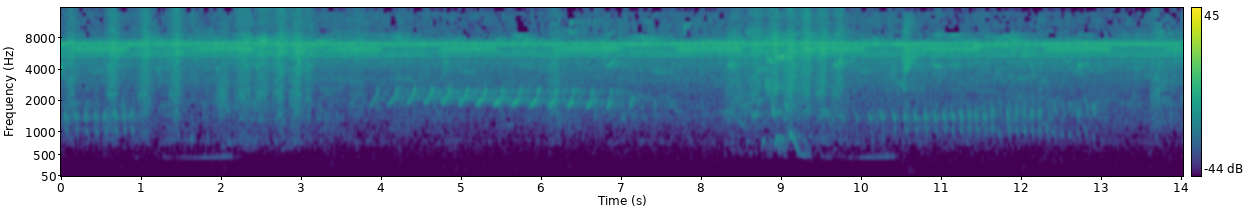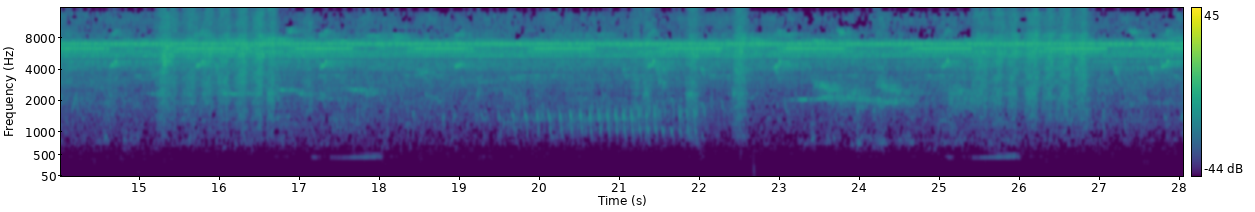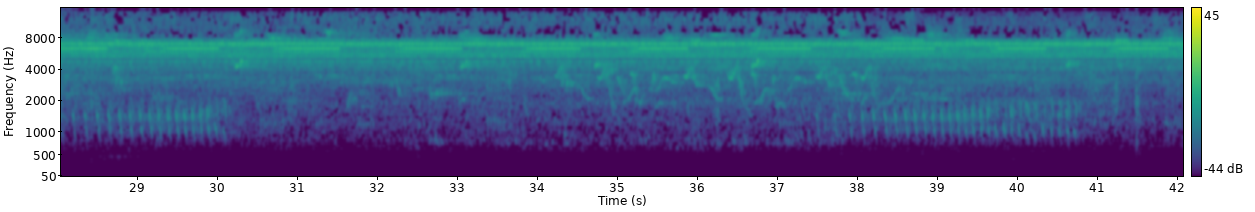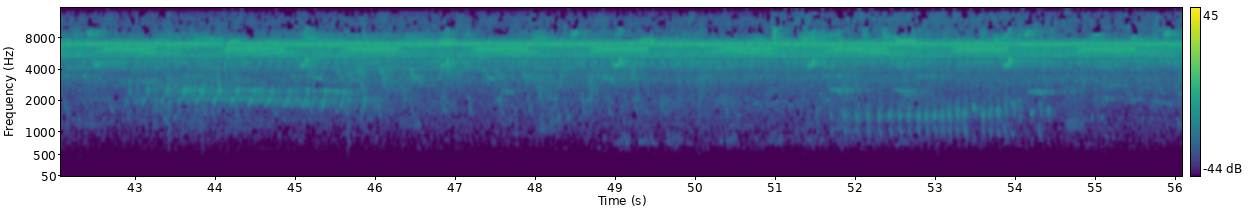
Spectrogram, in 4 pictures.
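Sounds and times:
high-pitched insect drone: 0.0s - 56.0s.

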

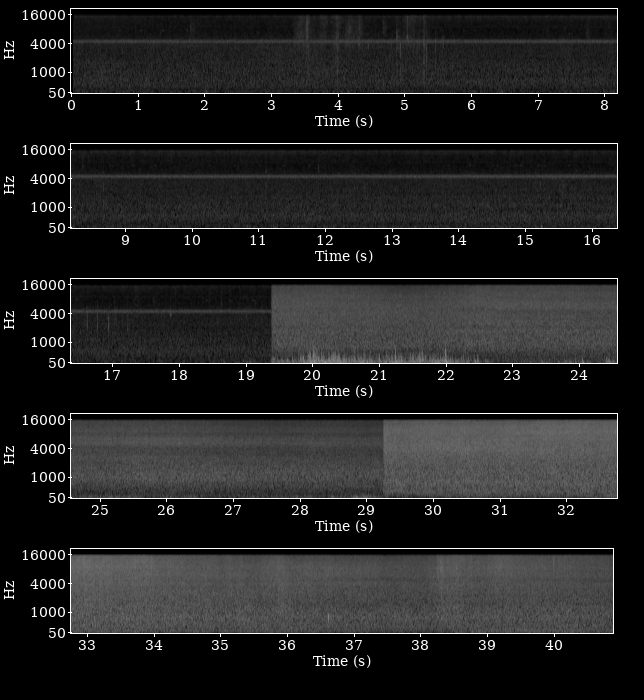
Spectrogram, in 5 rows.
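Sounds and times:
surf breaking on breakwater: 19.4s - 40.9s
wind buffeting microphone: 19.4s - 40.9s.

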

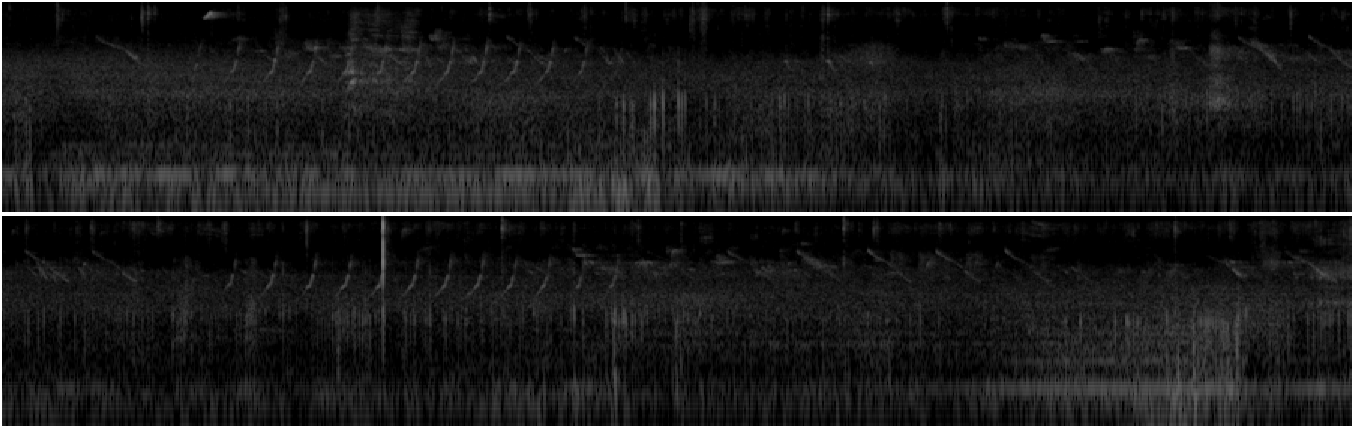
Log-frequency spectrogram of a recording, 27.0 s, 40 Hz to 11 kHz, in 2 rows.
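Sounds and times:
patter of small hooves: 0.0s - 27.0s.

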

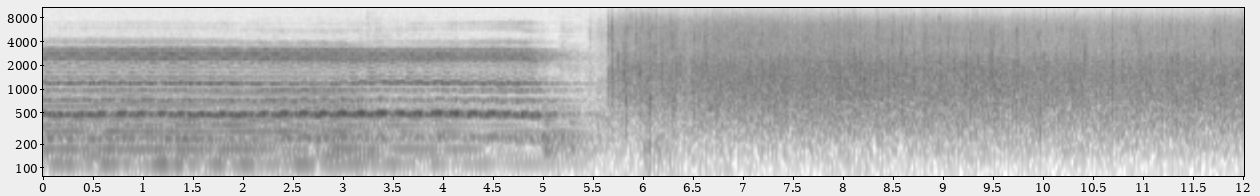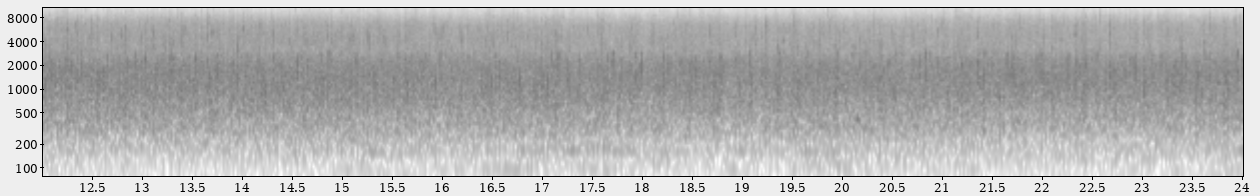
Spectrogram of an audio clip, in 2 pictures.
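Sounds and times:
large audience applauding: 5.5s - 24.0s.

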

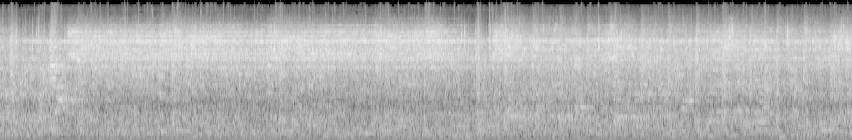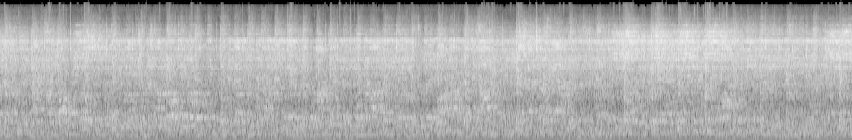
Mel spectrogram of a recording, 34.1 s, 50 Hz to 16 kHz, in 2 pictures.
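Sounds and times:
bass guitar: 0.0s - 34.0s
drum kit: 0.0s - 34.0s
electric guitars: 0.0s - 34.0s.

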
